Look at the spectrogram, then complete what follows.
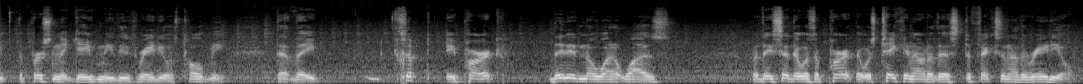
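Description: A middle-aged man talks through a hands-on repair in a conversational, explanatory way. His pitch is average for a man. The recording is made at an indoor workbench, with faint noise behind the voice. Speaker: repair video host. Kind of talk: casual hands-on repair commentary. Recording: noisy room recording.

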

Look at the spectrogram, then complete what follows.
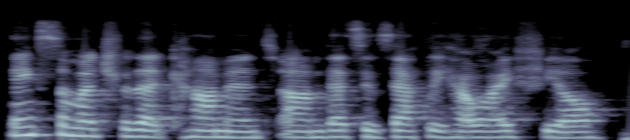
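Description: Woman art teacher, lowish voice, informal and conversational, talking through slides for an online class with frequent asides. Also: moderate pace, a bit bright.

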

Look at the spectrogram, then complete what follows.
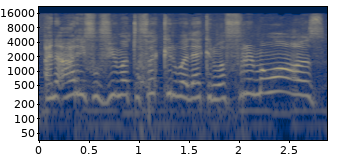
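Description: A woman voicing a mischievous, excitable cartoon cat boy in a dub, talking in a cheeky, dramatic way. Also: high voice, fast talker, soft background music.

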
